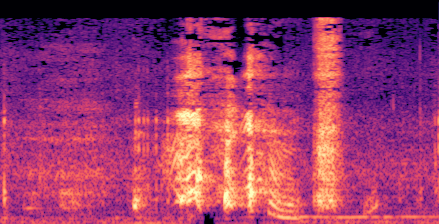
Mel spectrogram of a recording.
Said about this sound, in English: I really am getting better. My apologies for coughing.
